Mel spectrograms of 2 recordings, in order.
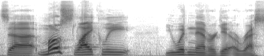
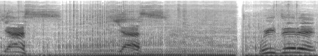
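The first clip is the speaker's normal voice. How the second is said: real triumphant cheer; 8 semitones lower, 3 dB louder, much slower than usual. Real, not acted. Celebrating the four-wheeler pulled out, loud cheering. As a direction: celebrate getting it out. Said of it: "I was very freaking excited".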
